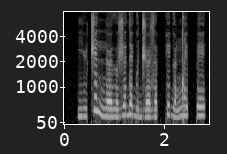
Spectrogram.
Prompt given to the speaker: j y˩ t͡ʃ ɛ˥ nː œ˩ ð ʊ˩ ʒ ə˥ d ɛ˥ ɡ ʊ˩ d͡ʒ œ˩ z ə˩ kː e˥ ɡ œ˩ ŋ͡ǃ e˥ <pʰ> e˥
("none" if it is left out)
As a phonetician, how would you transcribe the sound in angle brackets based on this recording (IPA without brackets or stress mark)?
pː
